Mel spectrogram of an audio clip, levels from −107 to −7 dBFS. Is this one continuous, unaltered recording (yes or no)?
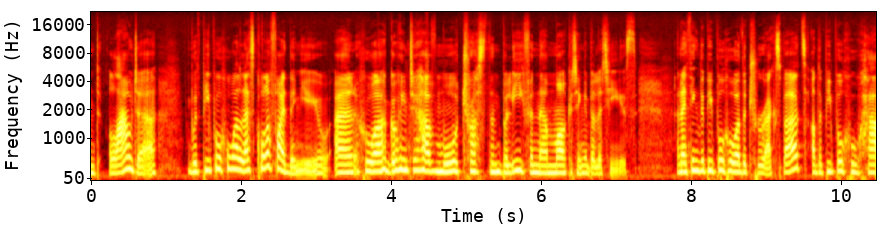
yes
